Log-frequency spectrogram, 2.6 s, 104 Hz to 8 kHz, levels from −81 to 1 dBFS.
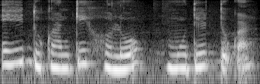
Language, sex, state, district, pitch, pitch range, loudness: Bengali, female, Tripura, West Tripura, 265 Hz, 240-290 Hz, -13 LUFS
